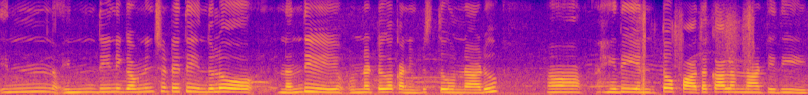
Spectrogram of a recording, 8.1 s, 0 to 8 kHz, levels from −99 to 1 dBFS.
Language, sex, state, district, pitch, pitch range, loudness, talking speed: Telugu, female, Andhra Pradesh, Anantapur, 275 Hz, 260-295 Hz, -16 LUFS, 110 wpm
